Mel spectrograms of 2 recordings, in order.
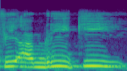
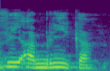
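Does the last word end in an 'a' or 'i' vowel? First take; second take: i; a. First: The last word ends in an 'i' vowel. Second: The last word ends in an 'a' vowel. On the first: The speaker calls it wrong. "tidak perlu fi Amriki" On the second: The speaker calls it right. "tetap saja fi Amerika cara membacanya"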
